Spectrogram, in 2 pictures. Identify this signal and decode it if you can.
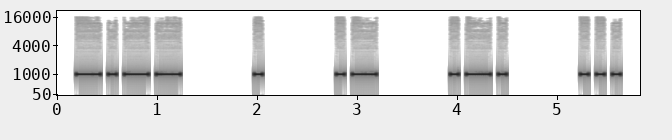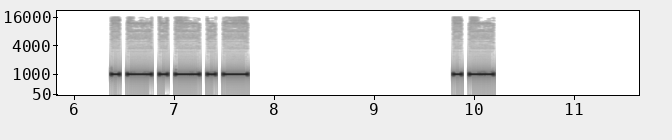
Morse code, heard as a keyed tone, about 15 wpm, spaced as for 8 wpm, 1000 Hz. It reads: YEARS. A
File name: qotdfiles / 8wpm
